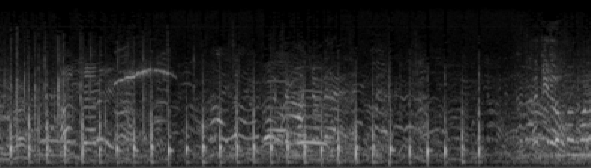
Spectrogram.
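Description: A crowd of young people shouts and cheers outdoors.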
